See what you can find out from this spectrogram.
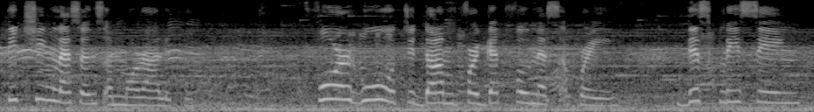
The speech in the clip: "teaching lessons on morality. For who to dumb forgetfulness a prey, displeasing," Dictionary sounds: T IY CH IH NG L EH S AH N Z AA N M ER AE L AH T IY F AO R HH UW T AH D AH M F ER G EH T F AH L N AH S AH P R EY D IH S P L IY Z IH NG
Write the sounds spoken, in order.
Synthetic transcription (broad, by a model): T IY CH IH NG L EH S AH N S AA N M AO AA L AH T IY F AO R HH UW T AH D AH M F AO G EH T F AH L N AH S AH P R EY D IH S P L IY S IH NG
